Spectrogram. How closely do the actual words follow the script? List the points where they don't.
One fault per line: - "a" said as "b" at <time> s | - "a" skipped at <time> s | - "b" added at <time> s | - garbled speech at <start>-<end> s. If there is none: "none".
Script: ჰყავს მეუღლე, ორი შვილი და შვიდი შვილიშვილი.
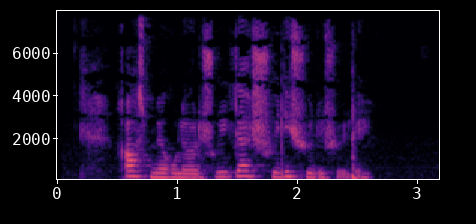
none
